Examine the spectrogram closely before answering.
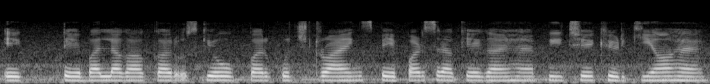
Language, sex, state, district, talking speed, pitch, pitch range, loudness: Hindi, female, Chhattisgarh, Raipur, 125 wpm, 185 Hz, 185-190 Hz, -14 LUFS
